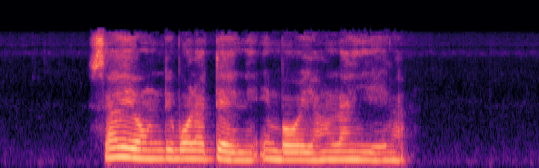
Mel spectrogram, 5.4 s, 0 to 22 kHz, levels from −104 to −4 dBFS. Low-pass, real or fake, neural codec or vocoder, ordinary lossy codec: 10.8 kHz; real; none; Opus, 24 kbps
